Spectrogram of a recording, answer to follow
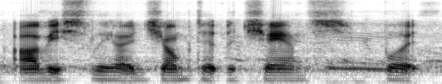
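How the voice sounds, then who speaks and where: Eager young guy, bright urgent voice. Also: on the low side, flat delivery, normal speed. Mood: eager, puzzled. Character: earnest, eager, bewildered young male narrating into recorder. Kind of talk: family audio drama acting.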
